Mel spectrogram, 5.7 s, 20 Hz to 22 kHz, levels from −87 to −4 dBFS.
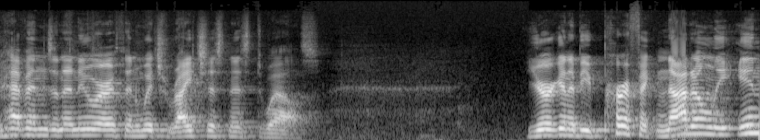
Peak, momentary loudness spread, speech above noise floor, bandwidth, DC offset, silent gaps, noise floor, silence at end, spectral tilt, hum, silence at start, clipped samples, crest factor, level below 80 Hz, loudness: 0 dBFS; 12 LU; 37 dB; 20 kHz; under 0.1%; none; -53 dBFS; 0 s; -4 dB/octave; none; 0 s; under 0.1%; 18 dB; -58 dBFS; -16 LUFS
